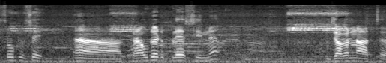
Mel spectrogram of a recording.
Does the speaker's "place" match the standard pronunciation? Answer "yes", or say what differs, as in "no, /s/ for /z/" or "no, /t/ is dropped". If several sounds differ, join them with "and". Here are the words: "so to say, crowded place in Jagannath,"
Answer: yes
